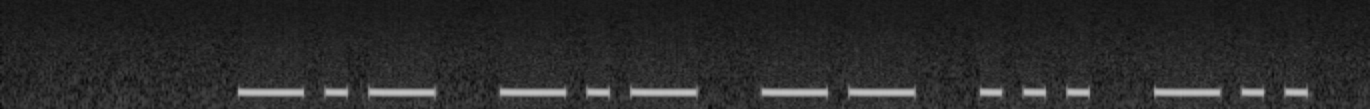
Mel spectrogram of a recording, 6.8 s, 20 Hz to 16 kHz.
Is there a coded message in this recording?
Yes: Morse code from 1.1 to 6.6 s, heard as a keyed tone, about 11 wpm, 580 Hz. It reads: KKMSD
